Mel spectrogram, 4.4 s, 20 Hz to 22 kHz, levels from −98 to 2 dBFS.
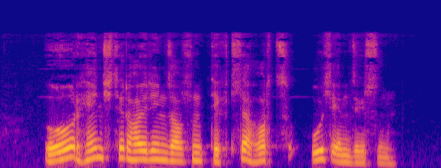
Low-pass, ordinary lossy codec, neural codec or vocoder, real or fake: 10.8 kHz; AAC, 64 kbps; none; real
